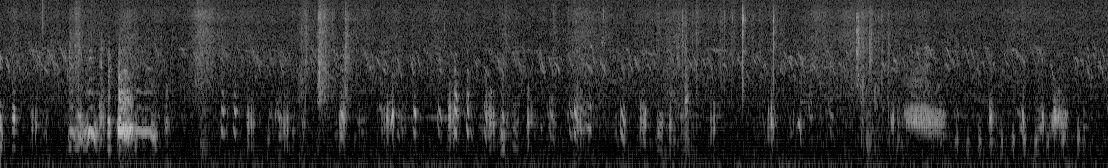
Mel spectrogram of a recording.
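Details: Hens clucking in a flock, many short low clucks scattered through the clip with a couple of louder drawn-out notes, over a steady background hiss.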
